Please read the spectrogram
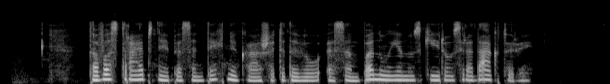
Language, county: Lithuanian, Klaipėda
